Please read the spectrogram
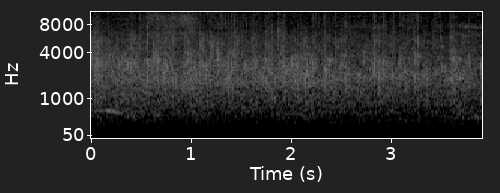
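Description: A church audience claps their hands to the Lord continuously, many hands at once forming a dense, steady wash of crisp patter that holds the same level throughout, with no voices standing out.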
